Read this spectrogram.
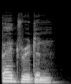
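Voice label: "bedridden", English, British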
